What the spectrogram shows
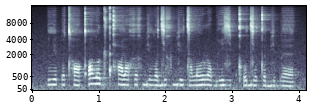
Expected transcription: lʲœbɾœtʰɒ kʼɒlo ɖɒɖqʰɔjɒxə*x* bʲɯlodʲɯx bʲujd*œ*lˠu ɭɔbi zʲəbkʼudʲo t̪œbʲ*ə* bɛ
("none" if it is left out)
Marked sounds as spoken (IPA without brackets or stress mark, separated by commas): x, ɛ, œ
